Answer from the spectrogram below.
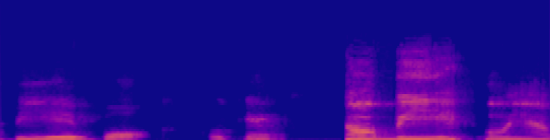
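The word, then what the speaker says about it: BABOK: It is pronounced as BA Bok.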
